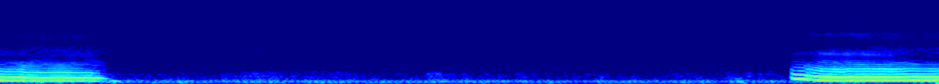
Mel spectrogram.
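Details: Pet Pekingese dog snoring like a person in sleep: loud, buzzing, humanlike inspiratory snores separated by a quiet pause of about four seconds.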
